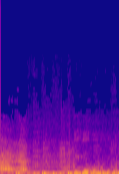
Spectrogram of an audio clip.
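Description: A loud shouted cry that falls in pitch in the first half second, over parade music with held notes that carries on after it.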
